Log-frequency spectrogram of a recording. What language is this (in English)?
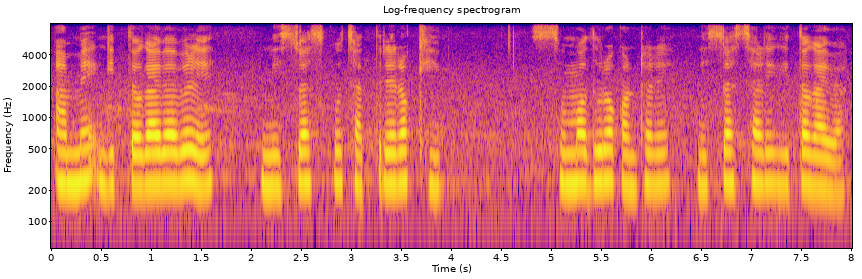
Odia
